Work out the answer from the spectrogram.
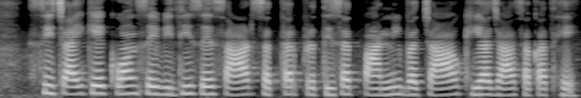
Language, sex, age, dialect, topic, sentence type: Chhattisgarhi, female, 18-24, Western/Budati/Khatahi, agriculture, question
